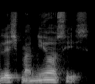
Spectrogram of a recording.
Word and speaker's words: leishmaniosis: Ustedes pueden llamarlo también leishmaniosis. Ambas formas de pronunciar o de escribir son correctas, ¿de acuerdo?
